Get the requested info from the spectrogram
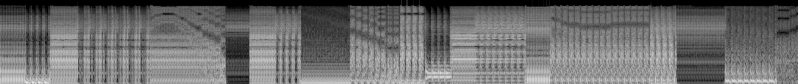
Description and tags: Bend a drumsample of mine!
This is one of my glitch sounds! please tell me what you'll use it for :D
android, art, bit, console, drum, error, experiment, Glitch, rgb, robot, robotic, space, system, virus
